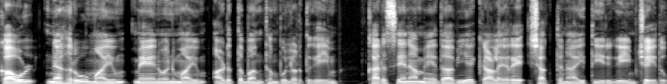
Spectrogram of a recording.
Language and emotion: Malayalam, neutral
